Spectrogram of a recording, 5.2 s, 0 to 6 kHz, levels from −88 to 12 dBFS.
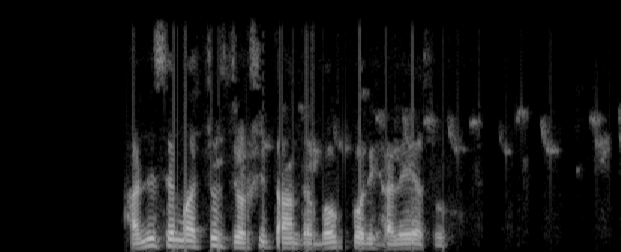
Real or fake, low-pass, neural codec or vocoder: real; 5.4 kHz; none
